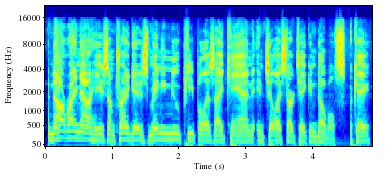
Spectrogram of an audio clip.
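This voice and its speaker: A man's voice: mid-range voice, steady tone, fairly quick, clean tone, soft background music. A man in his late fifties, a chess streamer chatting casually and folksily with his viewers. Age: 50s. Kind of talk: casual live-stream chat.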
